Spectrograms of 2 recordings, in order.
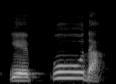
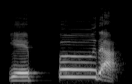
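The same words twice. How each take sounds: First: The second syllable has a rounded vowel. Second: The second syllable has an unrounded vowel. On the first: The speaker calls it wrong. "뿌로 발음하는 게 훨씬 편하다니까?" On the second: The speaker calls it right. "일 번이 편한 사람은 이제 아나운서 해야 되는 사람이야"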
